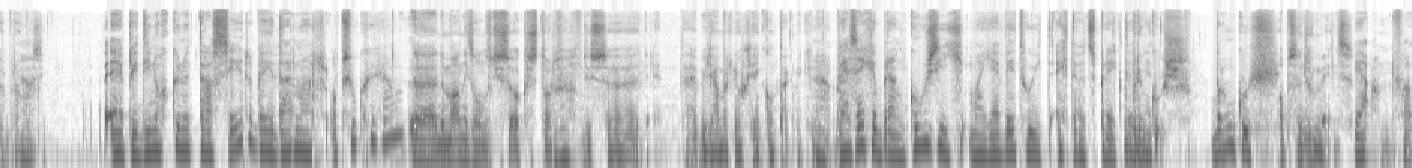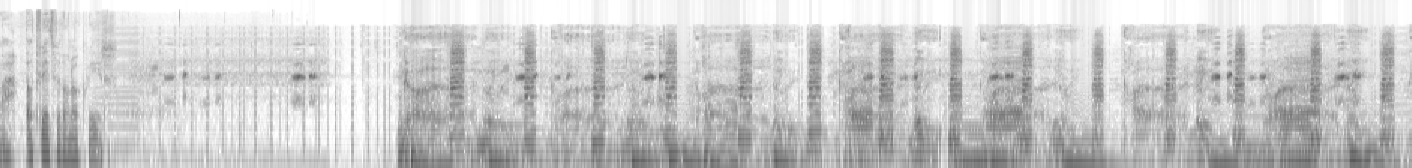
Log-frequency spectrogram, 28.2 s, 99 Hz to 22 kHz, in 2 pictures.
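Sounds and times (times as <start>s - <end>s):
speech: 0.2s - 15.6s, 18.1s - 19.9s
loud dense chorus of frogs croaking: 15.3s - 17.9s, 18.5s - 24.6s, 25.6s - 27.9s.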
